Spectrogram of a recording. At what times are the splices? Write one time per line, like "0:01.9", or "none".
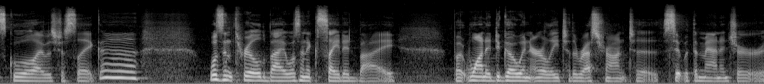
none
